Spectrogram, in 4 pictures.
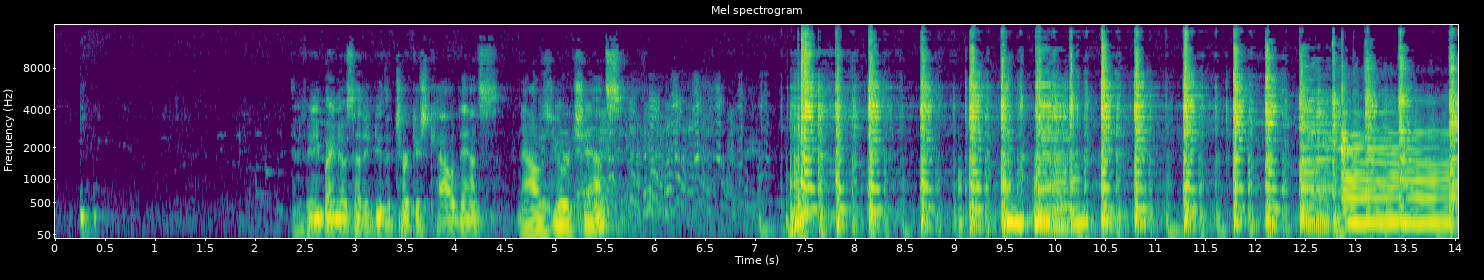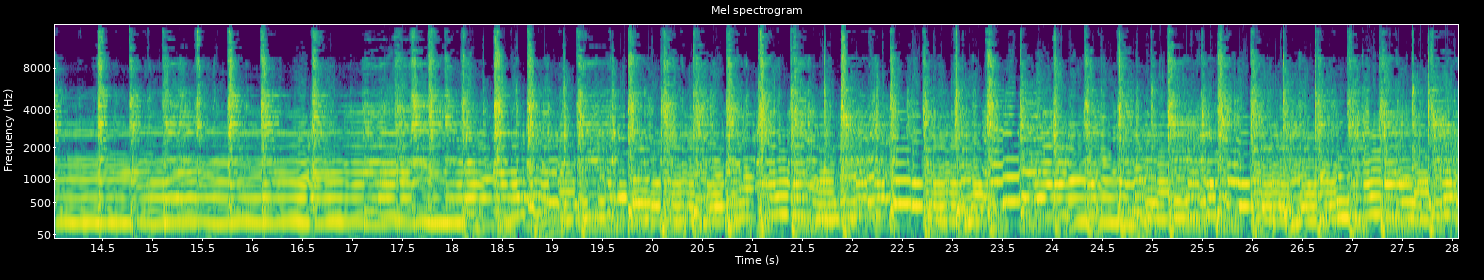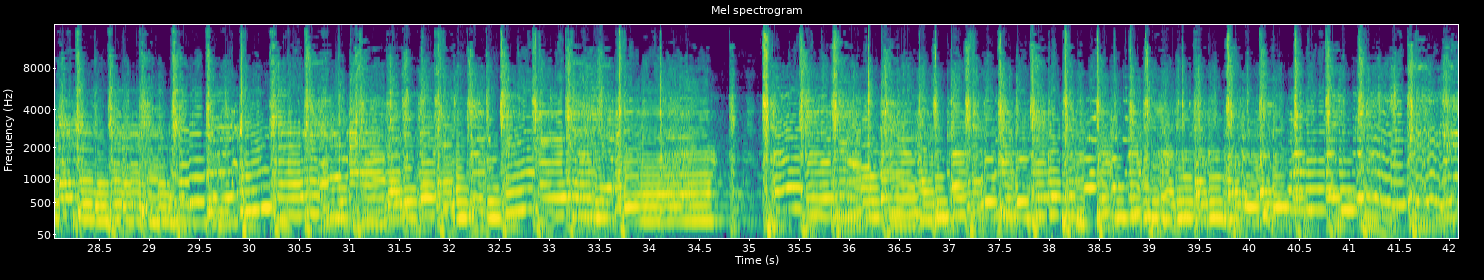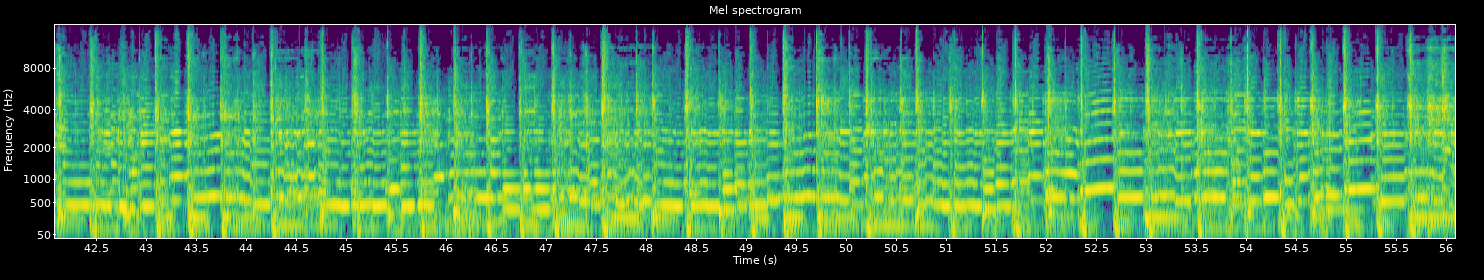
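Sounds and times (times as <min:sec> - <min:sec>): drums: 0:05.8 - 0:56.0
strummed acoustic guitar: 0:05.8 - 0:56.0
violin playing: 0:12.4 - 0:56.0.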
